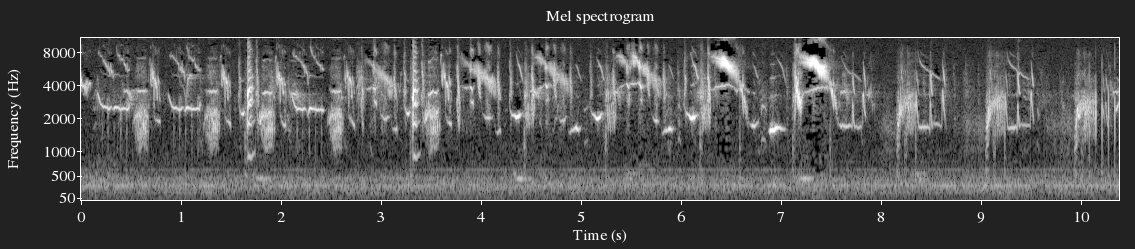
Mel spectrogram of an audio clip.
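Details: Common Starling in a long, dense stream of song: mixed whistles, clicks, wheezy slurs and rattles tumbling rapidly, growing louder toward the middle, with a soft low hum behind.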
